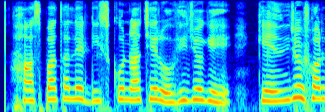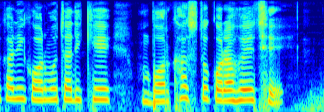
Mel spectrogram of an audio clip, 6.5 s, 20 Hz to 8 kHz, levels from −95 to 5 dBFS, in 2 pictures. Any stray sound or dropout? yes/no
no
